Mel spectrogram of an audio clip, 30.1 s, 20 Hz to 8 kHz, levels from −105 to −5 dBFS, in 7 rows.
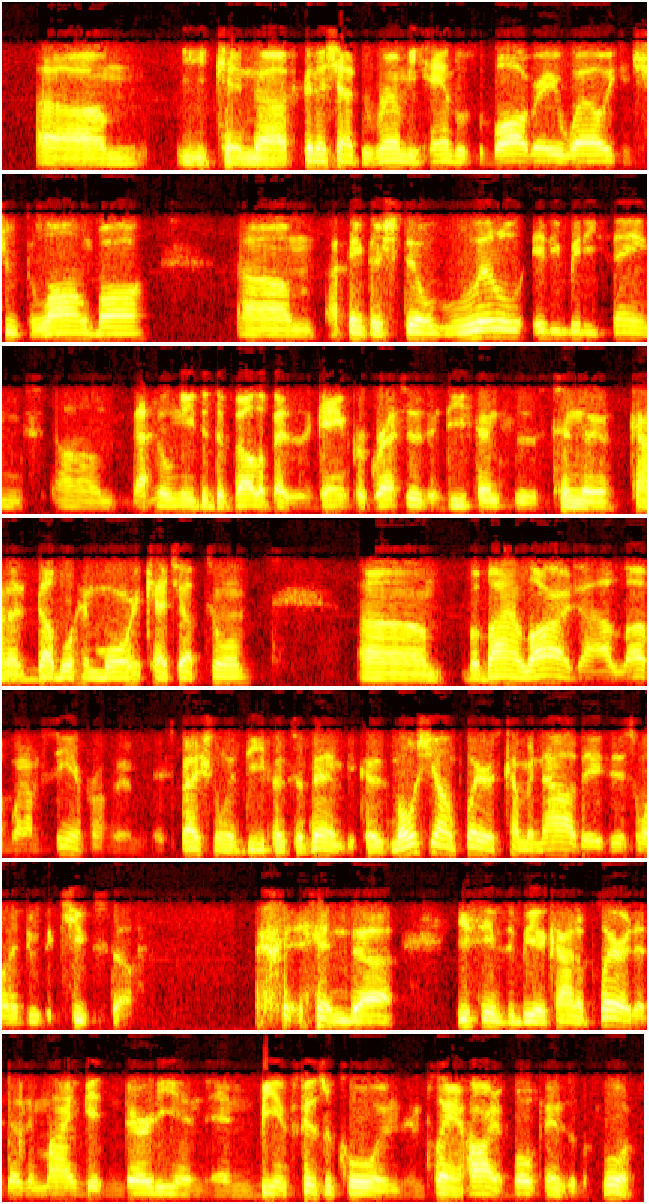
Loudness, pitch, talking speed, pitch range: -20 LUFS, 100 Hz, 225 wpm, 90-105 Hz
